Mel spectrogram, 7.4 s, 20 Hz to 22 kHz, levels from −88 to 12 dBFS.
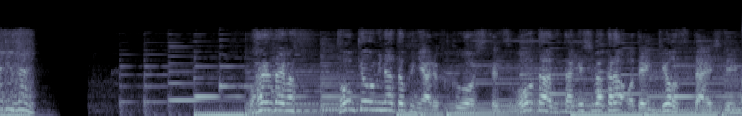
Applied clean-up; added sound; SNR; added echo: none; none; none; reverberation time 0.1 s.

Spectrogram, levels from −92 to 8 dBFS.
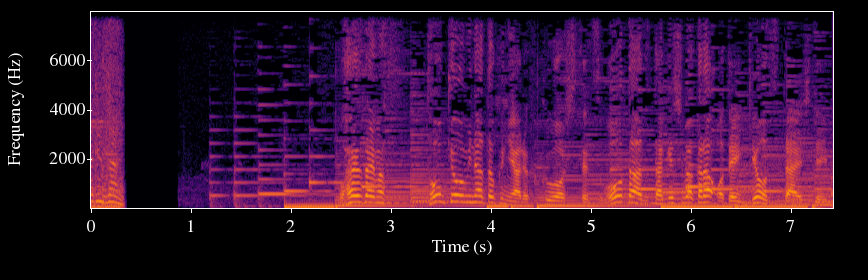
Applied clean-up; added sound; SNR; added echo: none; none; none; none.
